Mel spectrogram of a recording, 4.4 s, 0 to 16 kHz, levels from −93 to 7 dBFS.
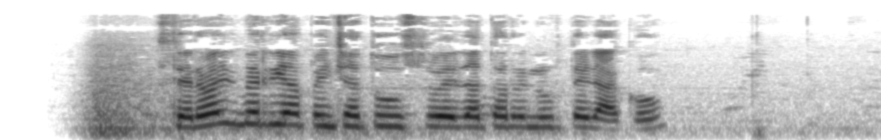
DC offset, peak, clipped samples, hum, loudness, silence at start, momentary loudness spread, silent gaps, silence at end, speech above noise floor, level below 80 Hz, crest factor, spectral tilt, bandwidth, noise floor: under 0.1%; 0 dBFS; under 0.1%; none; -13 LUFS; 0.45 s; 16 LU; none; 1.1 s; 40 dB; -54 dBFS; 16 dB; -3.5 dB/octave; 11.5 kHz; -53 dBFS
